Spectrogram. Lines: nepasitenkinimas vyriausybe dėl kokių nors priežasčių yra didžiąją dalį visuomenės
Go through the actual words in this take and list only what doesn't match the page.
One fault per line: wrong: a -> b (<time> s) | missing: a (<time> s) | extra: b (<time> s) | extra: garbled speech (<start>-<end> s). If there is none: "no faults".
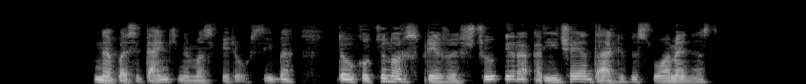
no faults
